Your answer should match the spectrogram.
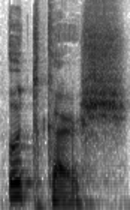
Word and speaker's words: Utkarsh: It's a soft T. The name is Utkarsh.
